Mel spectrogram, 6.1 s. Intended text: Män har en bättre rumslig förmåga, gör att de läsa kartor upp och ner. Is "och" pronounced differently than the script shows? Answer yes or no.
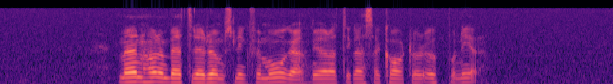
no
